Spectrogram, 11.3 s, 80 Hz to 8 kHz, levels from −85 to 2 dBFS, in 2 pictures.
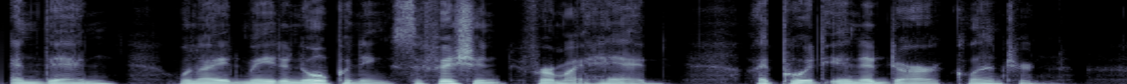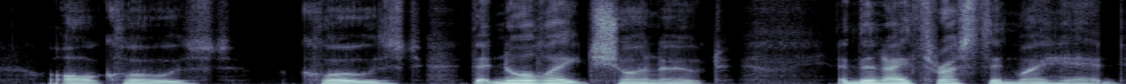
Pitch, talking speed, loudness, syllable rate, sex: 115 Hz, 175 wpm, -20 LUFS, 4.6 syllables/s, male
